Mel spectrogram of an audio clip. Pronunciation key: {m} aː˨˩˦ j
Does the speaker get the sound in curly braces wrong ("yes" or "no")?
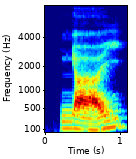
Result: yes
